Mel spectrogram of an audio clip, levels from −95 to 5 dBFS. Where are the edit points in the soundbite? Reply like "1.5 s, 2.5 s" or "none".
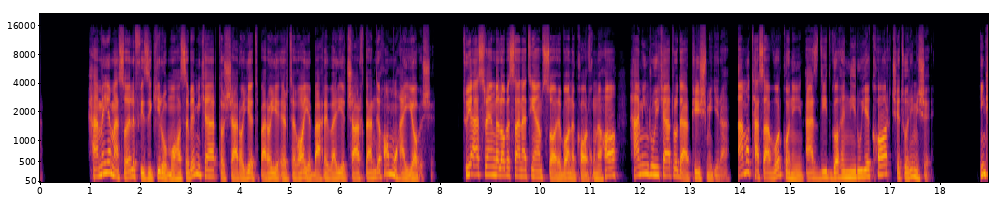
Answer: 8.3 s, 13.8 s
